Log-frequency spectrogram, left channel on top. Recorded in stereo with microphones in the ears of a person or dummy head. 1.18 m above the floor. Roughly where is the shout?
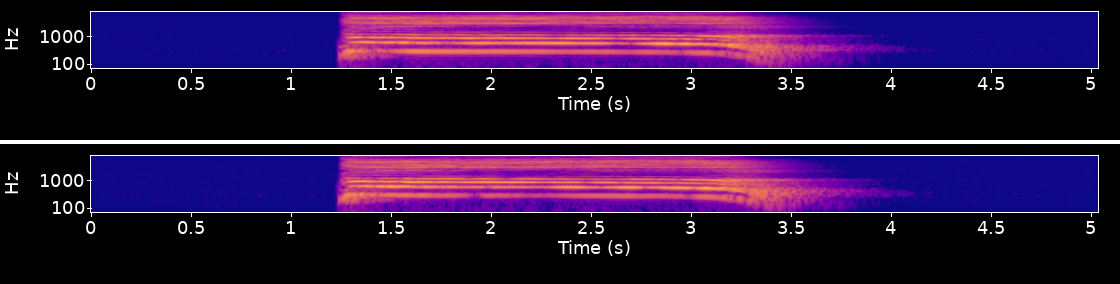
Right.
